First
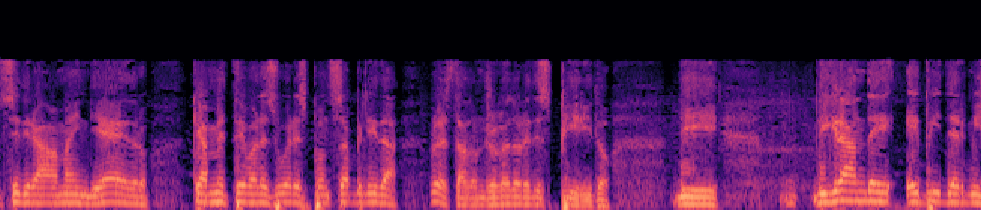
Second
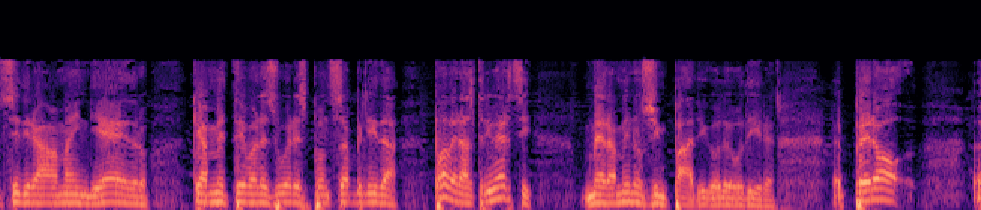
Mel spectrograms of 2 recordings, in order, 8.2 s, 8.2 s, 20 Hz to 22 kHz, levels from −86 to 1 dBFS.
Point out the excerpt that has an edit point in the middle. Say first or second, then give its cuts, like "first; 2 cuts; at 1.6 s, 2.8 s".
first; 1 cut; at 3.6 s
